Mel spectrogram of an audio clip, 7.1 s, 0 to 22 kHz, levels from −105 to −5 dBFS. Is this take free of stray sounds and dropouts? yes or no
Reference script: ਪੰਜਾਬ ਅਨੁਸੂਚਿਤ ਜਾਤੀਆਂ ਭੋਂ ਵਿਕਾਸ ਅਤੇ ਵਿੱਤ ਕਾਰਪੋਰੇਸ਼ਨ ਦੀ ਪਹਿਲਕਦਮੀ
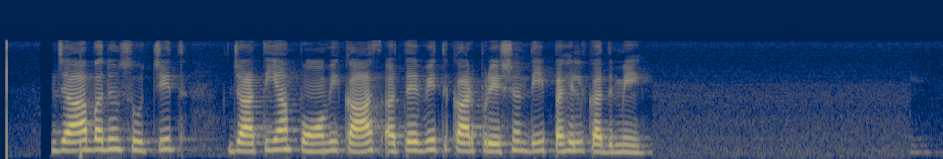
yes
